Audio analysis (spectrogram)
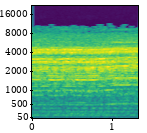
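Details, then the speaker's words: DeWalt polisher at 600 rpm pressed hard against paint: steady high-pitched motor whir with no sag or surging; holds speed under load. "six hundred rpms is pretty fast but I'm putting it on here get a motor I can't slow it down I mean as hard as you push it"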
